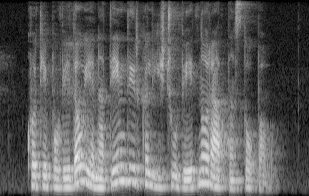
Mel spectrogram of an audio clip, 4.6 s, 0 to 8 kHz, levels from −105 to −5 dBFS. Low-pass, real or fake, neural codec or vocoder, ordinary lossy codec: none; real; none; none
